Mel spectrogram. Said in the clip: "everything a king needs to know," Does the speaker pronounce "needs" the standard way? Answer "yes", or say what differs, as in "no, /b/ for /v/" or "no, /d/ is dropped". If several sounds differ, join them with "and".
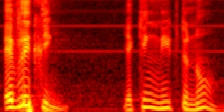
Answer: no, /z/ is dropped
